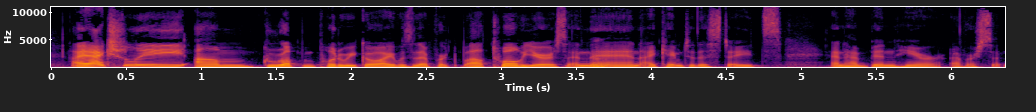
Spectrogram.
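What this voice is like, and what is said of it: Mixed New Jersey and Puerto Rican accent. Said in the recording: “a combination of a New Jersey accent ... And a Puerto Rican accent”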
